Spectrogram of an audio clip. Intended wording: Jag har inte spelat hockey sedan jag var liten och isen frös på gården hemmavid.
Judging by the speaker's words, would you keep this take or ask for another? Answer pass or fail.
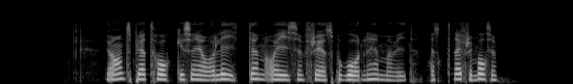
fail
